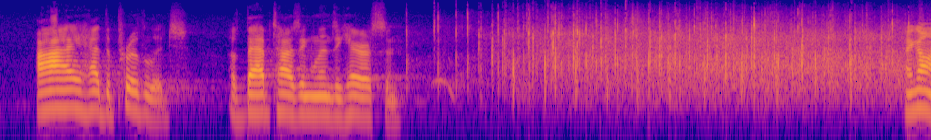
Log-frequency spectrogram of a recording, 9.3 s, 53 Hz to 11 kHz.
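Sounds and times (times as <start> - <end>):
speech: 0.4 - 4.1, 9.0 - 9.3
crowd applauding: 4.3 - 9.3.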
